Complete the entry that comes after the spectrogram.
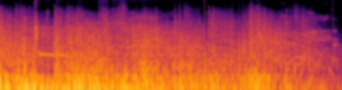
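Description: Dense, continuous volleys of repeating-rifle fire and distant booms from a large Civil War battle at Chickamauga in Ultimate General: Civil War, a steady rolling roar of gunfire across the whole stretch with no talk.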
